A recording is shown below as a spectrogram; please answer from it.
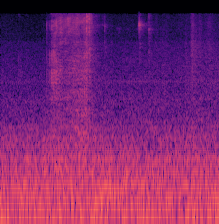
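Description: A short rasp, about half a second in, as a jacket is unfastened at the front, over a steady low room hum.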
